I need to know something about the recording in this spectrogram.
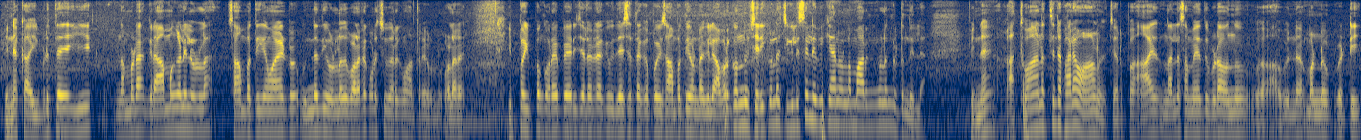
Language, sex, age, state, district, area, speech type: Malayalam, male, 45-60, Kerala, Kollam, rural, spontaneous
